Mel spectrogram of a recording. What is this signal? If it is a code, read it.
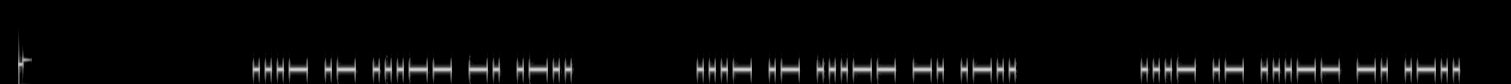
Morse code, heard as a keyed tone, about 20 wpm, 700 Hz. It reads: VA3NL VA3NL VA3NL
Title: DXCC-100 Call Signs - 5 Characters - Repeated 3x - 20wpm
